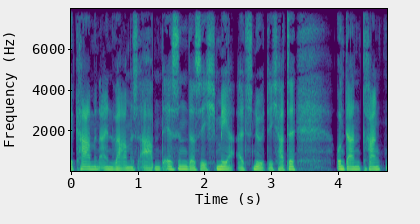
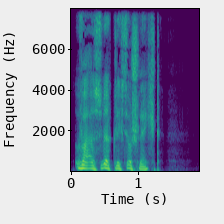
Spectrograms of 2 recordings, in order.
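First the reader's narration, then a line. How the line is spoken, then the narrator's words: Anxious question. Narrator (German): fragte er ängstlich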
